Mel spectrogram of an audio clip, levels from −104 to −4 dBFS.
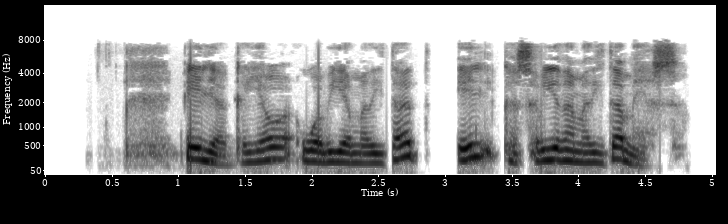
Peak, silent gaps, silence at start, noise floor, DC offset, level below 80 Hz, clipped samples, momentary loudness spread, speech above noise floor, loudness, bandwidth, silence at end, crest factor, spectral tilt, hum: -2 dBFS; 2.89-3.09 s; 0.65 s; -39 dBFS; under 0.1%; -56 dBFS; under 0.1%; 11 LU; 23 dB; -16 LUFS; 8 kHz; 0.3 s; 16 dB; -5.5 dB/octave; none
